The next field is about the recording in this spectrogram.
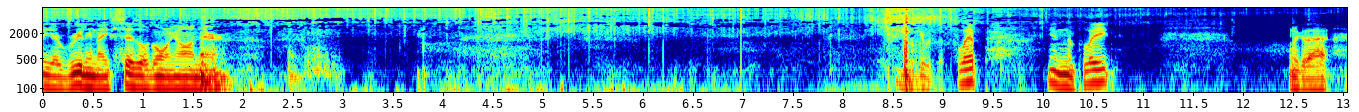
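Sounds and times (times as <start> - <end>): butter sizzling in a pan: 0.0 - 13.0
faint pops: 8.2 - 9.6.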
